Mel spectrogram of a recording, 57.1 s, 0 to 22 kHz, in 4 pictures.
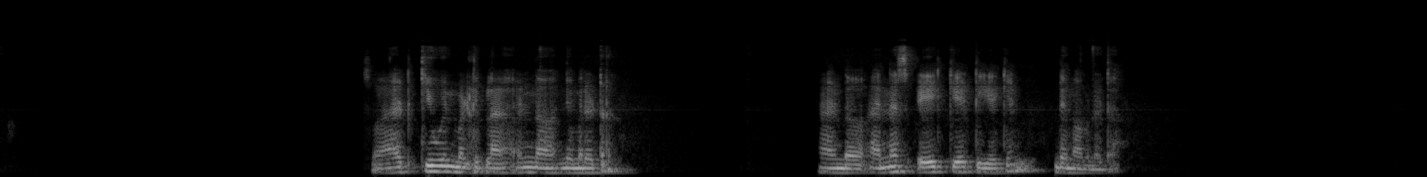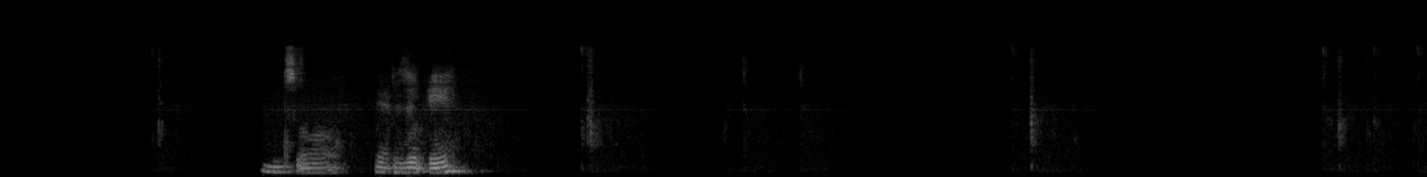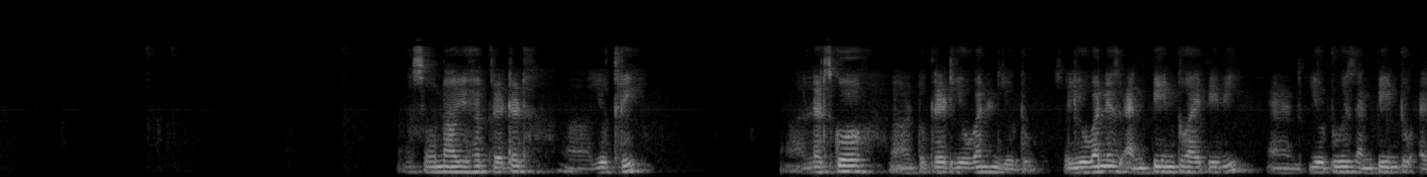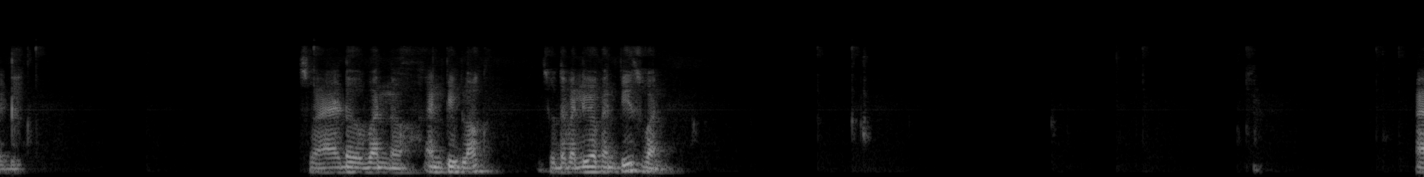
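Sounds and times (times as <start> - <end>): computer mouse clicks: 20.1 - 20.4, 24.4 - 25.0, 27.5 - 29.3, 30.0 - 30.6, 42.8 - 43.3, 51.0 - 51.6, 54.0 - 54.4, 56.5 - 57.0.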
